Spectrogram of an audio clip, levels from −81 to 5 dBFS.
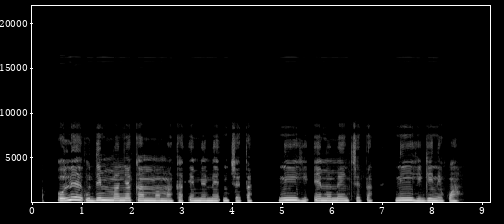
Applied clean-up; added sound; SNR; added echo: none; none; none; none.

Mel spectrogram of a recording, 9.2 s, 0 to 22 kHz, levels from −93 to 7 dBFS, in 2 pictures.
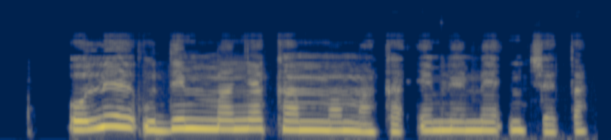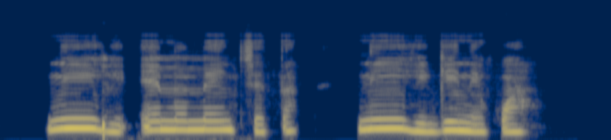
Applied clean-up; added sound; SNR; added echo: neural mask model Resemble Enhance denoiser.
